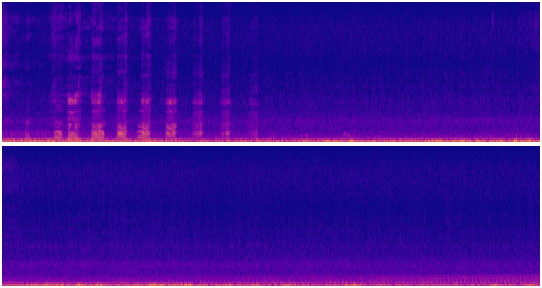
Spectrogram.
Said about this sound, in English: Now we're near, that is a loud, some kind of car up there. Right. I don't know if that's picked up on the microphone, but there's some like muscle car or something that's probably half a mile away that's making crazy noises.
